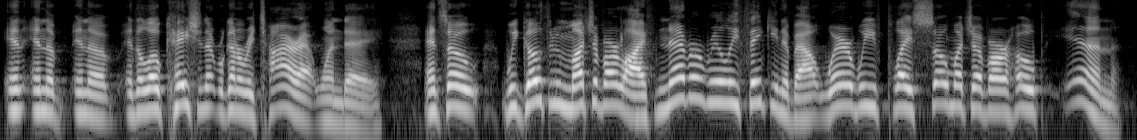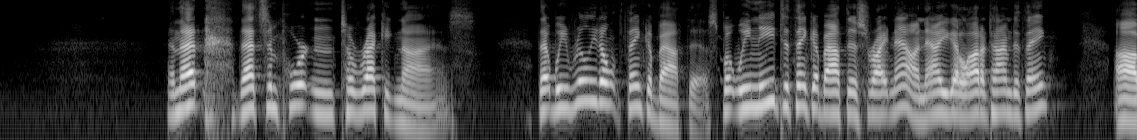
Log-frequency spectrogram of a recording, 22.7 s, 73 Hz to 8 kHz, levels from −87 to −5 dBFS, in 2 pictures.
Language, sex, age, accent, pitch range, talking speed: English, male, 50-69, American, 160-210 Hz, 185 wpm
